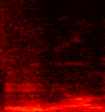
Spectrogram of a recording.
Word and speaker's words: Amiens: Amiens, I'm told, is the right pronunciation, for our first night on French soil.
